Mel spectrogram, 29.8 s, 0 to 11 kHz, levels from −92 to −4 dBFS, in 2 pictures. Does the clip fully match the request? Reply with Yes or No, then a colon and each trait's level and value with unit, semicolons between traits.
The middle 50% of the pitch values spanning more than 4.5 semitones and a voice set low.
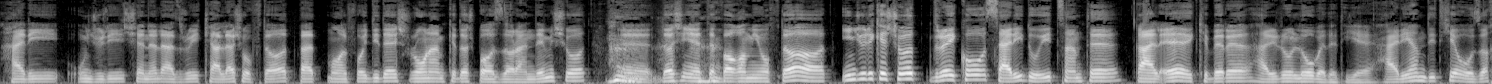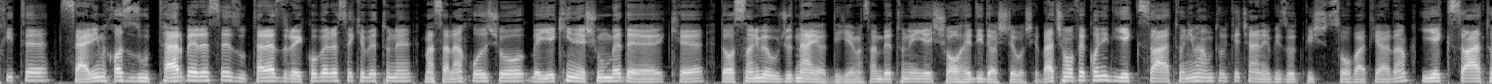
No: average, 4.1 semitones; low, 125 Hz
